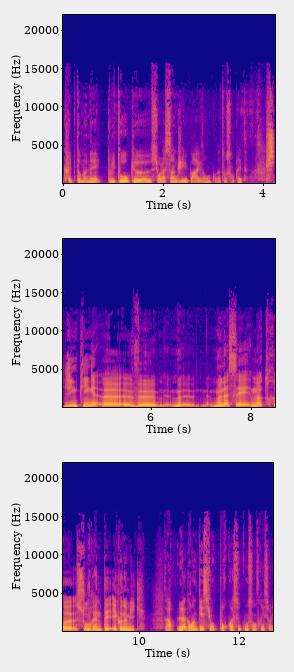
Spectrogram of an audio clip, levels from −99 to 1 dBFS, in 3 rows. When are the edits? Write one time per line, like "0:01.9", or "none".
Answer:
0:04.1
0:10.5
